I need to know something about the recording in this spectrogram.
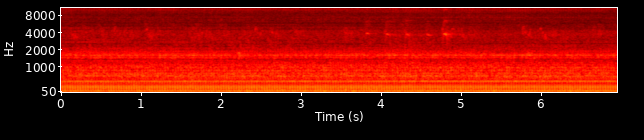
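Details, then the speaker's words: Oxseryn 2500 W inverter generator in eco mode, heard from 25 feet away while running almost 900 watts of heater load. A quiet, steady hum of even pitch with no surging or rattles. "that's not bad at all. If you're inside your house, you're not going to hear this thing at all."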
